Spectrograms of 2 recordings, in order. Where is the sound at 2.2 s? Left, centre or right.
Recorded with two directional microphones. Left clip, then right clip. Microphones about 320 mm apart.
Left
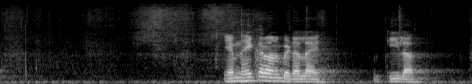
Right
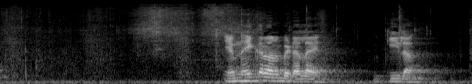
Centre.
